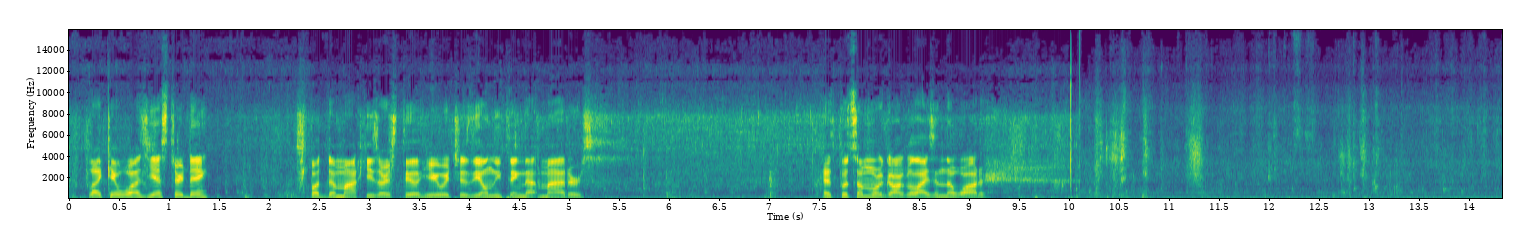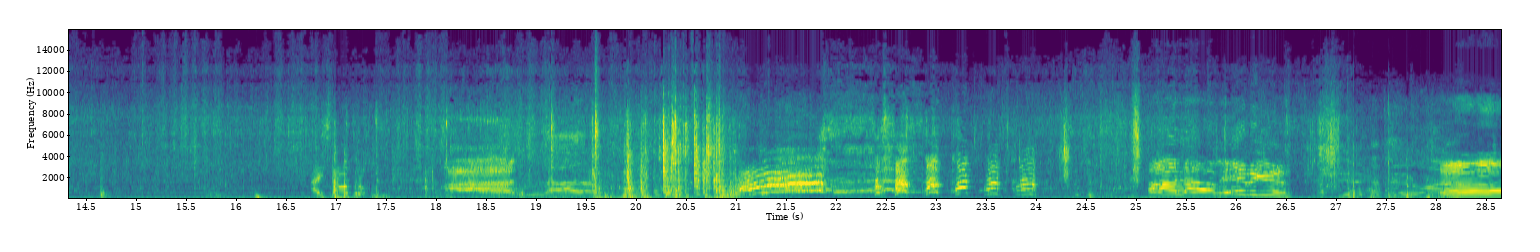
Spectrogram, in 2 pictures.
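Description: A boat motor hums low and steadily.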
